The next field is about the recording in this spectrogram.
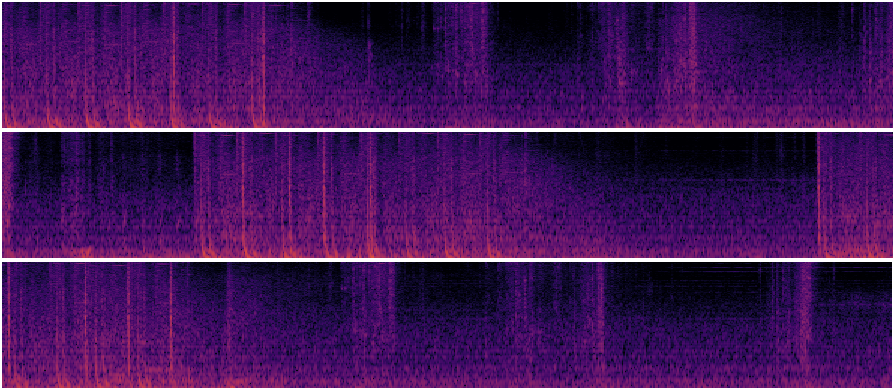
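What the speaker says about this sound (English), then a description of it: "so I'm going to shoot them first" Rapid bursts of gunfire from a first-person fight in the factory-building game Satisfactory, loud and close, coming in several dense volleys with short gaps, with no voices over them.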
